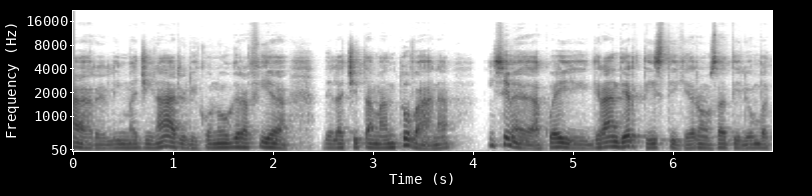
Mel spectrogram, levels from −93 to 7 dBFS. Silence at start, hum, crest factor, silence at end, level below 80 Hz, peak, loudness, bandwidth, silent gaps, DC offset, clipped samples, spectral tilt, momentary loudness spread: 0 s; none; 18 dB; 0 s; -52 dBFS; -2 dBFS; -20 LUFS; 13 kHz; none; under 0.1%; under 0.1%; -5.5 dB/octave; 7 LU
